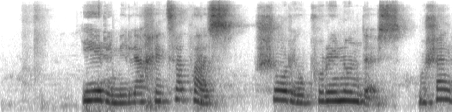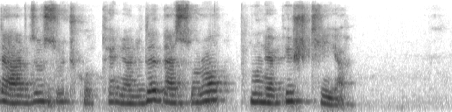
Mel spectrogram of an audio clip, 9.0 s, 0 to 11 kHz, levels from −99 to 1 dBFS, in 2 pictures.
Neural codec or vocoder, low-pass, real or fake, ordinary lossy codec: codec, 16 kHz in and 24 kHz out, 2.2 kbps, FireRedTTS-2 codec; 9.9 kHz; fake; Opus, 16 kbps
